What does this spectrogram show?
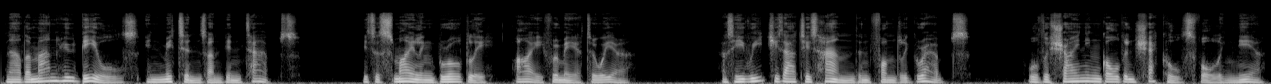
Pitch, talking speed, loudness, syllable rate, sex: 110 Hz, 160 wpm, -20 LUFS, 4.3 syllables/s, male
